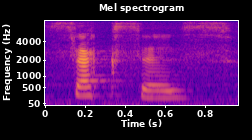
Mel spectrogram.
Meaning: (noun) 1. plural of sex 2. plural of sexe; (verb) third-person singular simple present indicative of sex
- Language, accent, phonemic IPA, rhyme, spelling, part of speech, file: English, US, /ˈsɛksɪz/, -ɛksɪz, sexes, noun / verb, En-us-sexes.ogg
